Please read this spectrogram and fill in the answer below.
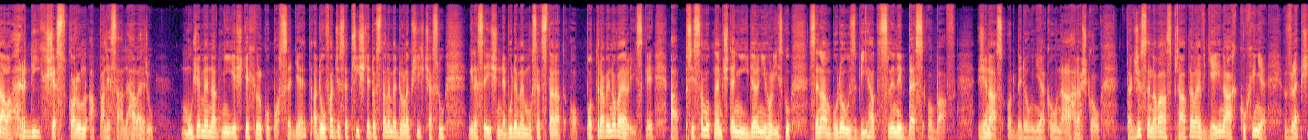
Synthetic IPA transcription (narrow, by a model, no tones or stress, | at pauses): aːlaɦr̩diːxʃɛst̪ko̞ɾunʔa̰padɛsaːd̪ɦalɛr̝uː | muːʒɛmɛnadɲiːjɛʃcɛxvɪlkupo̞sɛɟɛt̪a̰do̞wfat̪ʒɛsɛpr̝̥iːʃcɛdo̞st̪anɛmɛdo̞lɛpʃiːxt͡ʃasuːɡdɛsɛjɪʃnɛbudɛmɛmusɛt̪st̪aɾat̪ʔopo̞t̪ɾavɪno̞vɛːlḭːskɪʔapr̝̥ɪsamo̞t̪nɛːmt͡ʃt̪ɛɲiːjidɛlɲiːɦo̞liːskusɛnaːmbudo̞wzbiːɦat̪slɪnɪbɛsʔo̞ba̰fʒɛnaːsʔo̞dbɪdo̞wɲɛjako̞wna̰ːɦɾaʃko̞̰w | t̪aɡʒɛsɛnavaːspr̝̥aːt̪ɛlɛːvɟɛjɪnaːxkuxɪɲɛvlɛpʃi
